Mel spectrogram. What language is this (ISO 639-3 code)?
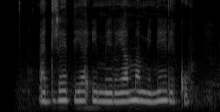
kik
